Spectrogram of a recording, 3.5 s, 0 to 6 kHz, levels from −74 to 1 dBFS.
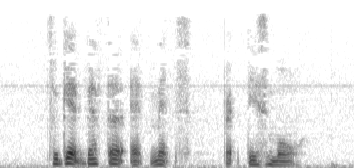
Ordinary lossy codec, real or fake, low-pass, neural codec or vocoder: MP3, 24 kbps; real; 5.4 kHz; none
